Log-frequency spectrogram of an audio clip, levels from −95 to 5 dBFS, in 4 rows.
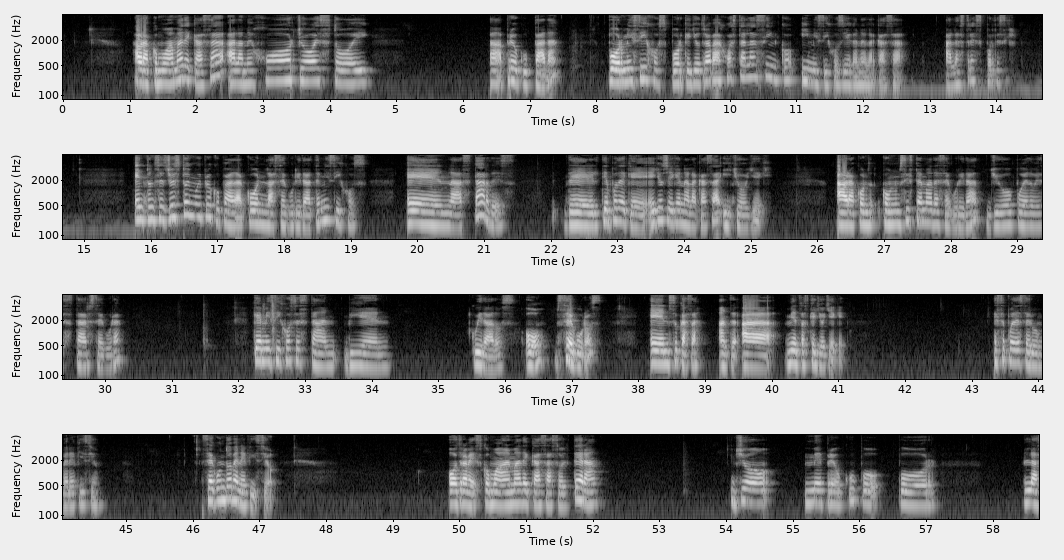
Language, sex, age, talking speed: Spanish, female, 30-49, 105 wpm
